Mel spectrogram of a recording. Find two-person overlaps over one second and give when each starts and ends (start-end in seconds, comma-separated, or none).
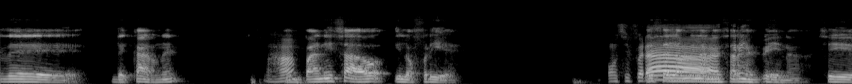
6.4-7.9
